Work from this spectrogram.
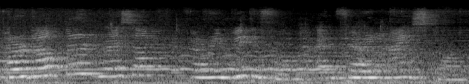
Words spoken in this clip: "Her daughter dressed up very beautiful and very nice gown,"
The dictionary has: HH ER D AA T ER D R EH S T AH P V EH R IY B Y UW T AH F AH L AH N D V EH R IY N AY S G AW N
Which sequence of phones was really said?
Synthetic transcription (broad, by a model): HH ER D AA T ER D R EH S AH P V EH R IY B Y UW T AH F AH L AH N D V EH R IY N AY S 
